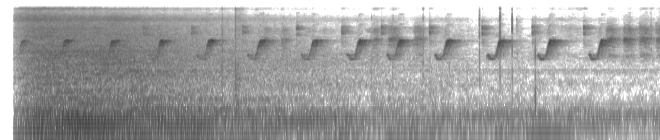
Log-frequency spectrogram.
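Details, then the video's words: Bar-winged prinia singing actively, crisp upslurred notes repeated about four times a second in a steady series, over a loud low rumbling background. "Prenjak gacor dor"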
